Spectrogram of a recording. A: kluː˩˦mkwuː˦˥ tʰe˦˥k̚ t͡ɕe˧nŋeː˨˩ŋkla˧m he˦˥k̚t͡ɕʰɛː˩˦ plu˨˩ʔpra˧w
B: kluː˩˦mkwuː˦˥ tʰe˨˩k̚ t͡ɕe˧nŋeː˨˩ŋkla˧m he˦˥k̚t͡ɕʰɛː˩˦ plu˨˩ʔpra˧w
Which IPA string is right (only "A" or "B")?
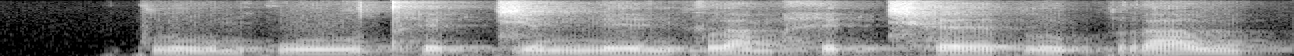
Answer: B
